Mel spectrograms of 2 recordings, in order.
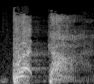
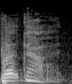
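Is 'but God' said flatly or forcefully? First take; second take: forcefully; flatly. First: It is said loudly, with strong force. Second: It is said flatly, with little force. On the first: The speaker calls it right. "That man said" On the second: The speaker calls it wrong. "I don't believe he said it like that"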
